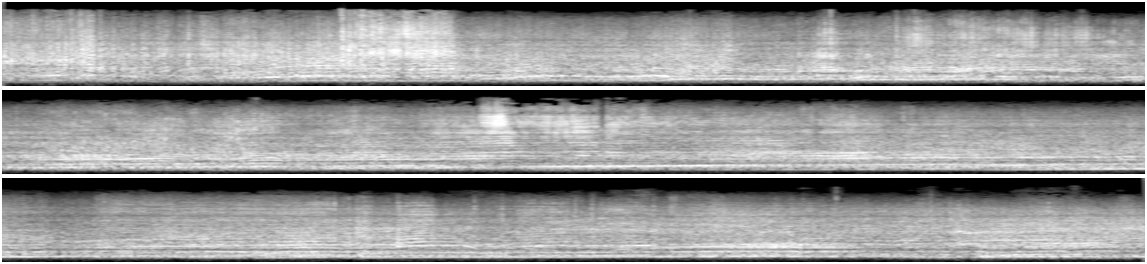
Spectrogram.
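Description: Several car engines roar and rev loudly outdoors.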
